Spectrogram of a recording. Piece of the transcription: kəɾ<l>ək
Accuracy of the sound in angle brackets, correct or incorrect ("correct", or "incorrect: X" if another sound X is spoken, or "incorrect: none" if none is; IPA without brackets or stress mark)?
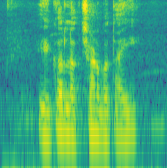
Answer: correct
